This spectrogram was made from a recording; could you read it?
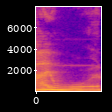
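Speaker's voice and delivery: voice dropped as deep as it goes. Imitating a voice that came out of you: extremely deep voice. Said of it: "Extremely deep?".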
